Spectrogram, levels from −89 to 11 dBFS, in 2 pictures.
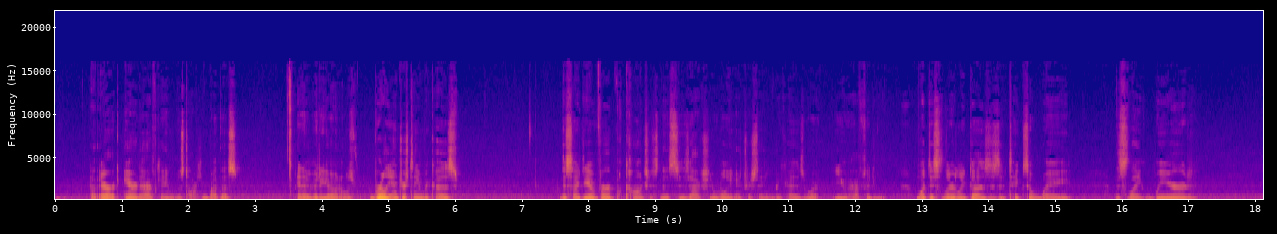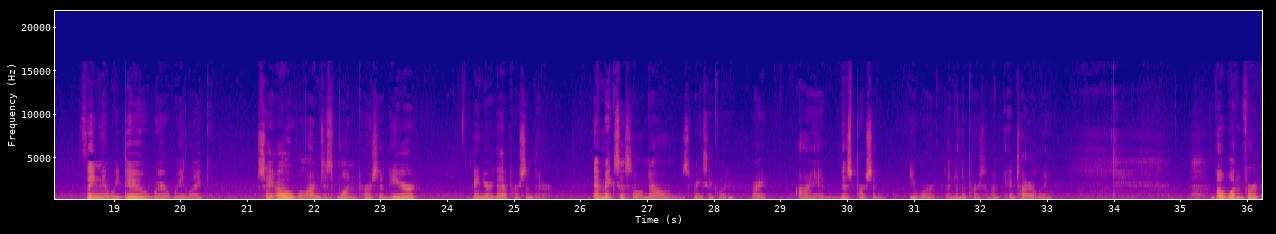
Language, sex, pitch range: English, male, 110-135 Hz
